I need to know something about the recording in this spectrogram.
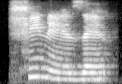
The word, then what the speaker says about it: cinese: Por ejemplo, C con I para nosotros se lee como chi. ¿Ok? De hecho, ahorita lo estaban mencionando justamente por mensaje. Un ejemplo, cinese. Cinese es la nacionalidad, es chino, chinese.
